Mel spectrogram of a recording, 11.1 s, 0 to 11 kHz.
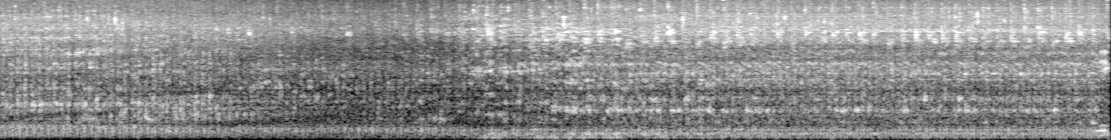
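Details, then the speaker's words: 2010 Chevy Colorado project truck, original engine smoking from the tailpipe: uneven, ragged idle of about three to four pulses a second with no steady rhythm; tired, worn engine, owner suspects the piston rings are toast. "So, I'm pretty sure the the uh rings are toasting the engine."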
